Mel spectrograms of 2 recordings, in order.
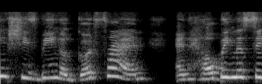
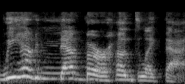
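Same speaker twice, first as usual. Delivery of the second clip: ordinary talk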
